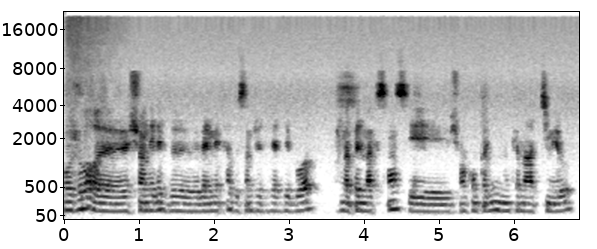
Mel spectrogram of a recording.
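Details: Young adult male speaker; Typical speech.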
